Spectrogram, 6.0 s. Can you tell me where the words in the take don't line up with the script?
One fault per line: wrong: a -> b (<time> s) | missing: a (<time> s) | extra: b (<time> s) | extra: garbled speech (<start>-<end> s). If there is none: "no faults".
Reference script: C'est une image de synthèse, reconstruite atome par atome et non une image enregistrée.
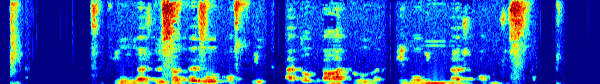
no faults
